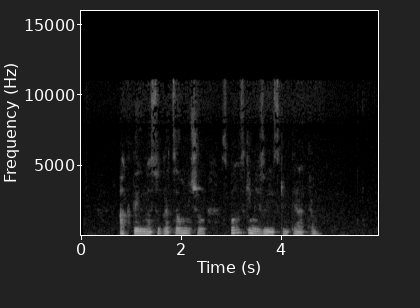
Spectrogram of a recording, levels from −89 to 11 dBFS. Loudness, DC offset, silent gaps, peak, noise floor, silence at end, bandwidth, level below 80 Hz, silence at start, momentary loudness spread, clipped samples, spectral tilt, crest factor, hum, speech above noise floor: -35 LUFS; under 0.1%; none; -18 dBFS; -69 dBFS; 1.15 s; 11.5 kHz; -72 dBFS; 0.75 s; 16 LU; under 0.1%; -6.5 dB/octave; 18 dB; none; 35 dB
